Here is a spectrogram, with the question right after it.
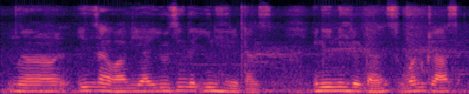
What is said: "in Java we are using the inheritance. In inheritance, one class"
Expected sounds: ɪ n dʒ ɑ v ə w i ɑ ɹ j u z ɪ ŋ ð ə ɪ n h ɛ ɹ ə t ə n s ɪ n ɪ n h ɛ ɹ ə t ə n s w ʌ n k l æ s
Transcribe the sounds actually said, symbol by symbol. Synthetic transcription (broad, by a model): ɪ n z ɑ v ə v i ɑ ɹ j u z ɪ ŋ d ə ɪ n h ɛ ɹ ə t ə n s ɪ n ɪ n h ɛ ɹ ə t ə n s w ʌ n k l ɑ s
